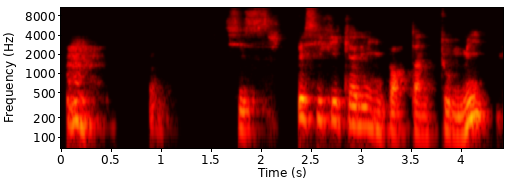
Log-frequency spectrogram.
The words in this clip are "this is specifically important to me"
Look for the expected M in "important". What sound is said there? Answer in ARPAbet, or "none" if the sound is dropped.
none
